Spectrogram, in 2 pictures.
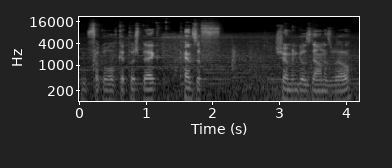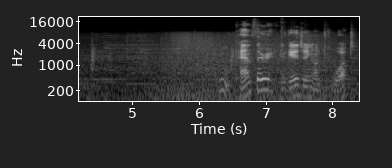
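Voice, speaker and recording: A man's voice: lowish voice, a little slow, pauses often, over music. A man commentating a live strategy game tournament, talking in loose, self-interrupting bursts. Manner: rambling, self-interrupting, frequent restarts. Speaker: esports caster.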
